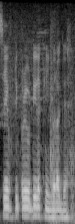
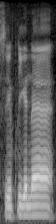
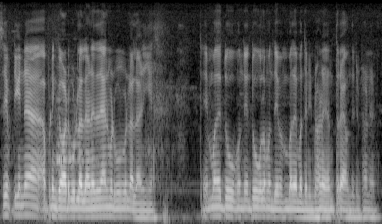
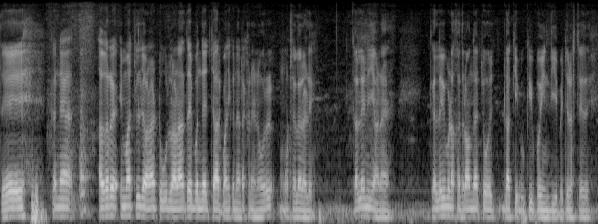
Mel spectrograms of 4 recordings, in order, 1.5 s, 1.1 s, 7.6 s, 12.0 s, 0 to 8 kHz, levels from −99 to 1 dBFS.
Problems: constant background noise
